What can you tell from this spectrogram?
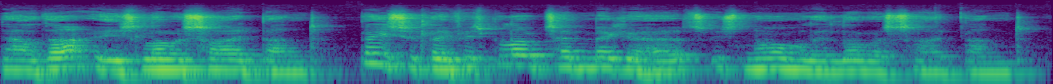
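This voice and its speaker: Talking fairly quickly in a distinctly high but darkish voice, a man walks through an unscripted, informal on-screen tutorial, narrating each step as he does it. Noticeable room echo is audible.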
